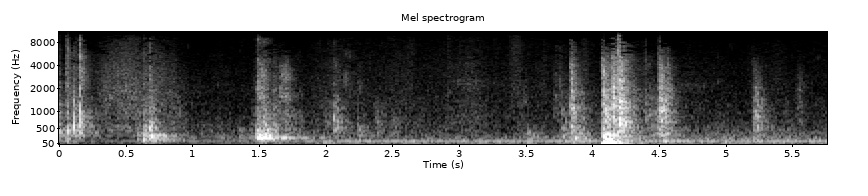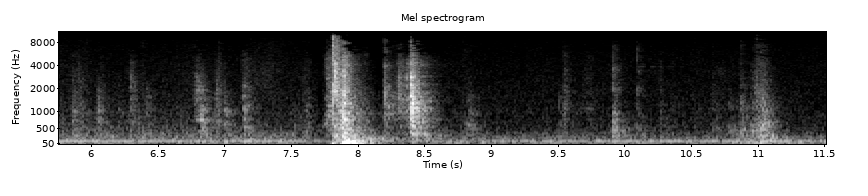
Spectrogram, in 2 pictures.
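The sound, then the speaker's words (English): A door slams shut hard, twice, with sharp loud bangs a few seconds apart, amid quieter knocks and shuffling and a steady low hum in the background. “She storms out, slams the door”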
